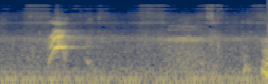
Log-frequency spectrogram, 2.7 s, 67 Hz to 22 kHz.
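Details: Miniature Schnauzer brothers romp in their leafy yard in mid-October 2024, Aroostook County, Maine: one short, sharp bark rises and falls, followed by quiet outdoor background hiss.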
